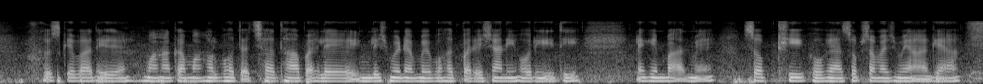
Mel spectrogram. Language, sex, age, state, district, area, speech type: Urdu, female, 18-30, Telangana, Hyderabad, urban, spontaneous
